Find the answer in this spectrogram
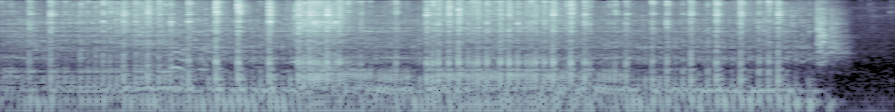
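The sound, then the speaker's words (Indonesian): An old motorcycle engine idles, a loud, steady rattling putter with uneven pulses, running continuously before abruptly cutting off near the end. “Enggak, motor motor tua kan masih pakai cup.”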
